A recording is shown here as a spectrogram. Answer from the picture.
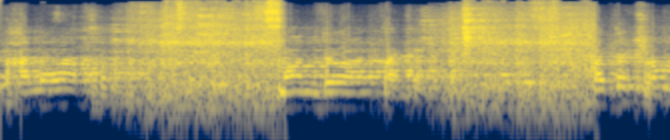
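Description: A man speaking into a podium microphone over a PA, his voice coming in short phrases with stretches of breathy hiss between them.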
